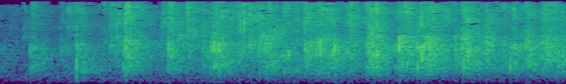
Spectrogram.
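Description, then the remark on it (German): Modest audience applause, a steady patter of many hands clapping at a subdued level for a few seconds, with no voices standing out. “Das ist noch ein verhaltener Applaus, aber das ist eine tiefe Wahrheit.”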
